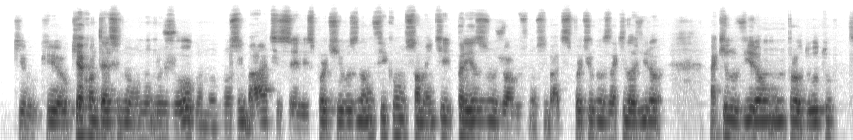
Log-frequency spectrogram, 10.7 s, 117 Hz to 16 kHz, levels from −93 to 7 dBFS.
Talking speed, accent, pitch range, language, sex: 170 wpm, Brazilian, 110-120 Hz, Portuguese, male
